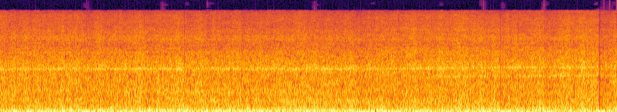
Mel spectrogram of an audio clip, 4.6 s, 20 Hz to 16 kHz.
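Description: Kawasaki Versys 1000 motorcycle riding at a steady road speed: a constant low engine drone mixed with wind and road rumble.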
